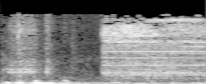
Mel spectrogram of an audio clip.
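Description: A pause in the speech with faint background noise. About a second in, a steady hiss with a faint hum comes up and holds.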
